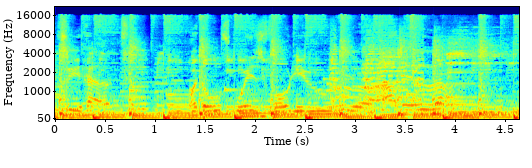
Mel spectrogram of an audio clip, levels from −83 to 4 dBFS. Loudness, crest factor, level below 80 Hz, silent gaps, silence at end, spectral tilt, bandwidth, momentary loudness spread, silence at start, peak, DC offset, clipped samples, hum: -13 LUFS; 12 dB; -18 dBFS; none; 0 s; -5 dB/octave; 17 kHz; 3 LU; 0 s; 0 dBFS; under 0.1%; under 0.1%; none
